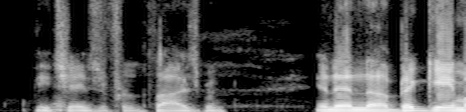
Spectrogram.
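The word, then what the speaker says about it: Theismann: Your boy Joe Thyman, remember he changed the pronunciation of his name so it could rhyme with Heisman? Yeah, that's pretty cool. It's Theman.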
